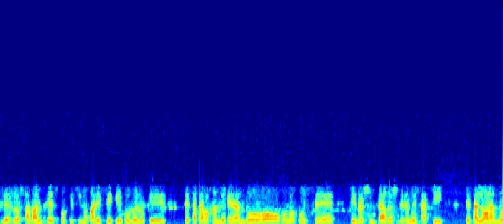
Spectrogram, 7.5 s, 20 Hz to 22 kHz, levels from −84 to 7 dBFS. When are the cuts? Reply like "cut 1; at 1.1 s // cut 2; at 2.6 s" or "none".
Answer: cut 1; at 1.8 s // cut 2; at 3.4 s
